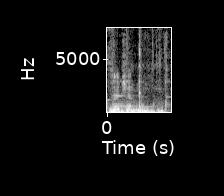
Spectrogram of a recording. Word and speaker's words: сочен: Сочен. Сочен, да, у нас говорят сочен. Ага. Ударение-то у нас, видите, другое чуть-чуть. Да. У вас на первом слоге, а у нас на втором.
